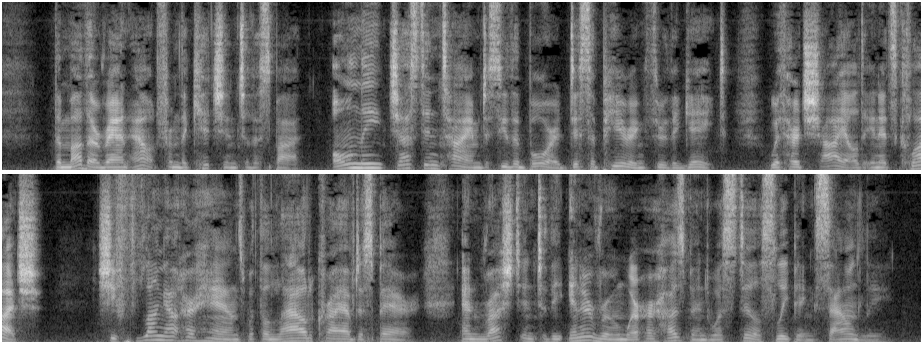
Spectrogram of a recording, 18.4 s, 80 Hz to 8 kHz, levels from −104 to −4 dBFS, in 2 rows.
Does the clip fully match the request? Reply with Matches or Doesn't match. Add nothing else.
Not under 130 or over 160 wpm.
Doesn't match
